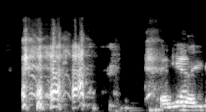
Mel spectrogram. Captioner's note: laughing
